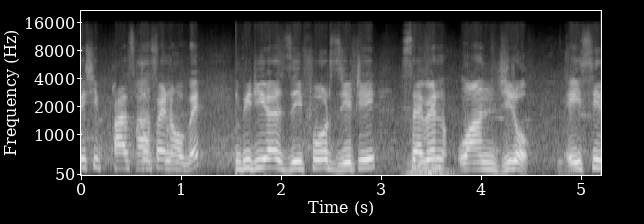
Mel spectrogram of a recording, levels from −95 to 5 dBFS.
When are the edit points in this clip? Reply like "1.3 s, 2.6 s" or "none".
1.6 s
